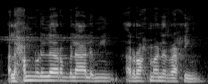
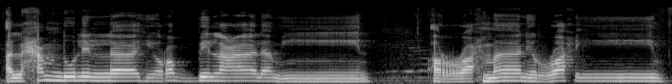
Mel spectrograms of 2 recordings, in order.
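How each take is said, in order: First: It is recited quickly with clipped words. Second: It is recited slowly with clear pauses.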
